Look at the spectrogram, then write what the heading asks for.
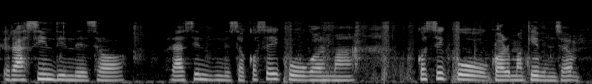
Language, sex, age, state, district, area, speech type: Nepali, female, 18-30, West Bengal, Alipurduar, urban, spontaneous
